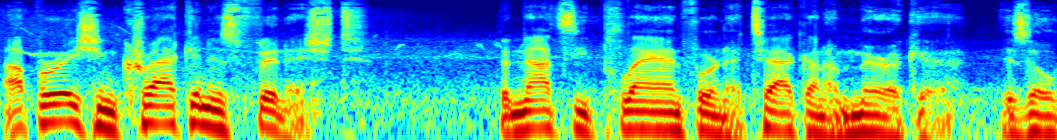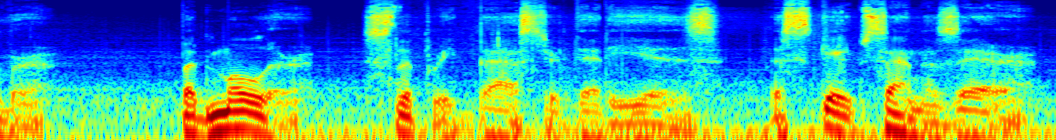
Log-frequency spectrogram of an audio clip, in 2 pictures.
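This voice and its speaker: A man's voice: deep voice, big pitch swings, normal speed, creaky, slight background noise, heavily acted. A man playing a stoic, laconic Allied sniper officer in a war game, with terse, dry delivery. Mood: grim, resolute. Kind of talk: cinematic war game dialogue and narration. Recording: music under the voice.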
